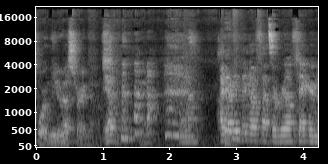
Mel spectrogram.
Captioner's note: laughs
